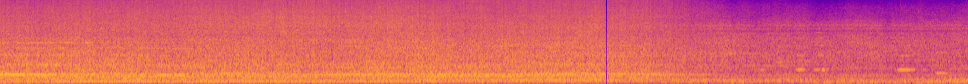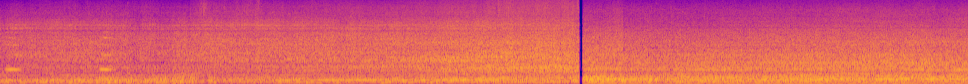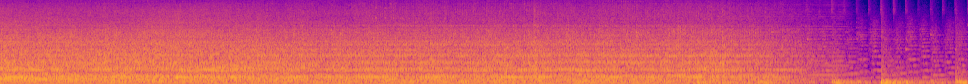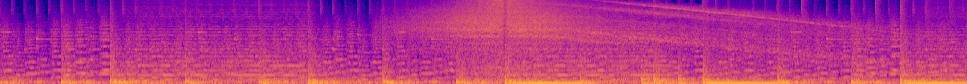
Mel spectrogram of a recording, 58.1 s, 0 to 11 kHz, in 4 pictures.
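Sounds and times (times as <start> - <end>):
diesel machinery running: 0.0 - 42.8, 49.3 - 58.0
steady engine hum: 0.0 - 44.6.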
